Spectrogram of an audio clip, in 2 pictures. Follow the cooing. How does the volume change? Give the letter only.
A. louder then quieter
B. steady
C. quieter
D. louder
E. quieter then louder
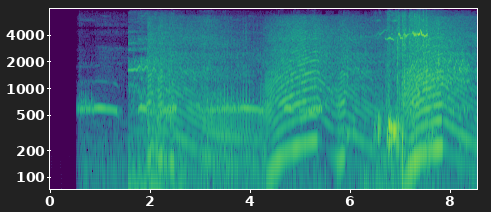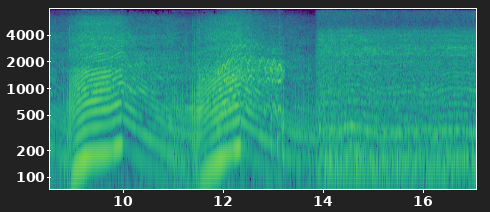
D.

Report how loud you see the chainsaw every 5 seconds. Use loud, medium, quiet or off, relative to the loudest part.
medium, loud, loud, medium.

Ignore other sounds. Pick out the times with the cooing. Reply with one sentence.
You can hear the cooing from 0.5 to 7.7 s.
